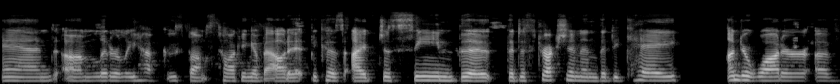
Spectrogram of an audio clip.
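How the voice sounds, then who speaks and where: Her lowish voice comes across flat, bright and pushed at a moderate pace on a low-quality recording. This podcast guest, a Seychelles-born woman with an American accent who works in travel journalism and social media consulting, shares her life story in a meandering, sincere, talkative manner.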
